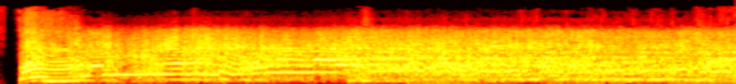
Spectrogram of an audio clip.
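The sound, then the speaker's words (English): A classic Thunderbird car engine starts abruptly and roars to life, revving loudly before settling into a steady, throaty idle for a few seconds. “Kendall Jenner takes flack for firing up her classic Thunderbird”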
